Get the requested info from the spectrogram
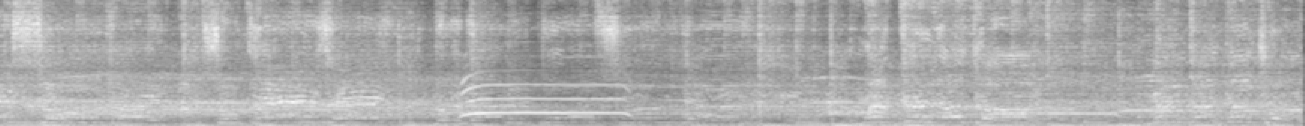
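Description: Live K-pop concert sound: pop music with singing, mixed with a cheering crowd. Two long, high held notes stand out, one about three seconds in and a shorter one near the end.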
